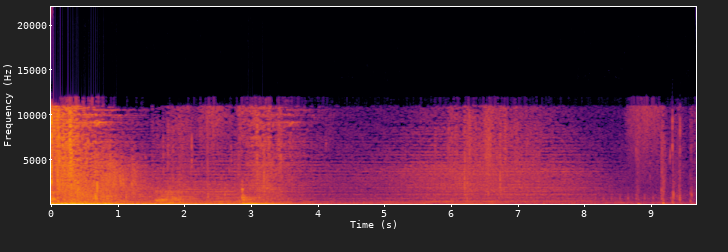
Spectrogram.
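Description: A Confringo blasting spell goes off in Hogwarts Legacy, a loud booming explosion that fades into a long rumbling decay, followed by a second, smaller burst and scattered debris-like clatter.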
